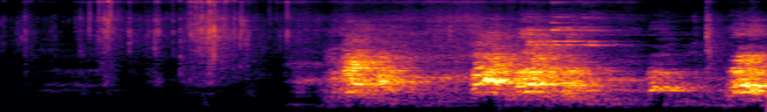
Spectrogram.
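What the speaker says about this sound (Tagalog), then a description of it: "away na yung aso sa labas" Several dogs fight outdoors, barking and snarling at a distance in rough bursts, growing louder toward the end.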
